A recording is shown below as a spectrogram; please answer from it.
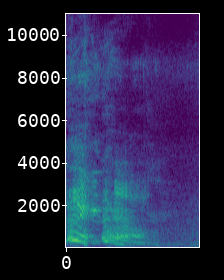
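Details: Two quick, harsh cough bursts fading into brief throat-clearing, amid talk of smoking flavored cigarettes and cigars: cough.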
